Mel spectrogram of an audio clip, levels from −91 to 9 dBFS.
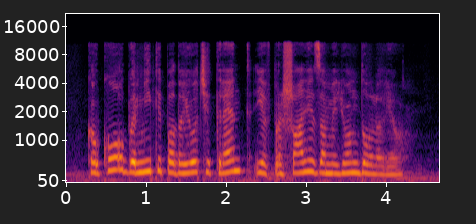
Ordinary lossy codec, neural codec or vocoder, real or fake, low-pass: none; codec, 24 kHz, 1 kbps, SNAC; fake; 10.8 kHz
